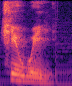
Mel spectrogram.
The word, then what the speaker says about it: kiwi: Kiwi.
